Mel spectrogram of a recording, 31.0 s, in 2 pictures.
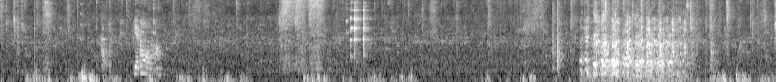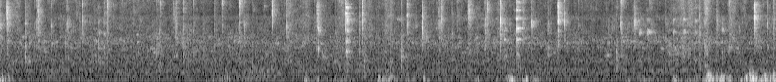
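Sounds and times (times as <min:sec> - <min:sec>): chewing and mouth clicks: 0:00.0 - 0:02.6, 0:14.0 - 0:31.0.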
